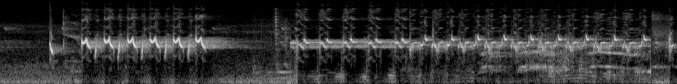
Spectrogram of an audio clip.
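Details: Yellow-vented bulbul singing a long rolling fighting song meant to lure rival bulbuls into answering; a fast burst of bubbly chirps, a brief pause, then a long stream of chattering notes with faint clicking beneath.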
